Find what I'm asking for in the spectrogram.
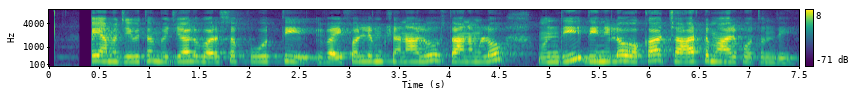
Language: Telugu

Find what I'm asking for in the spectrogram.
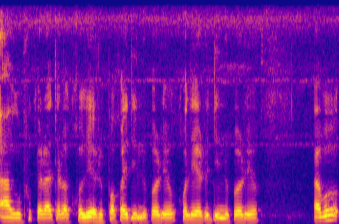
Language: Nepali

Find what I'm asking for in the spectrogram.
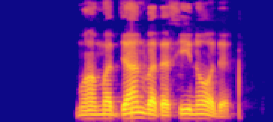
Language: Phalura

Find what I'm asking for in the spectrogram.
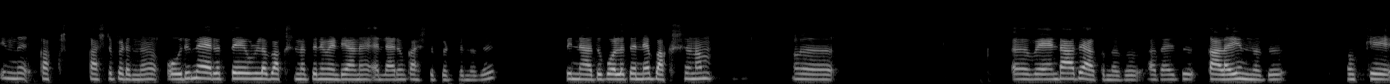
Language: Malayalam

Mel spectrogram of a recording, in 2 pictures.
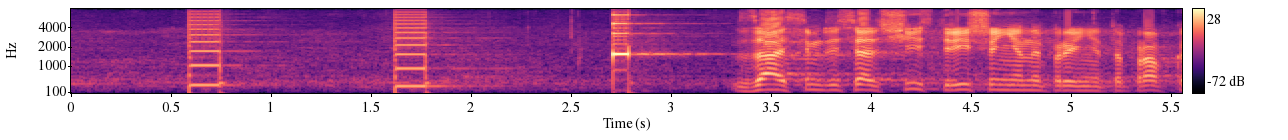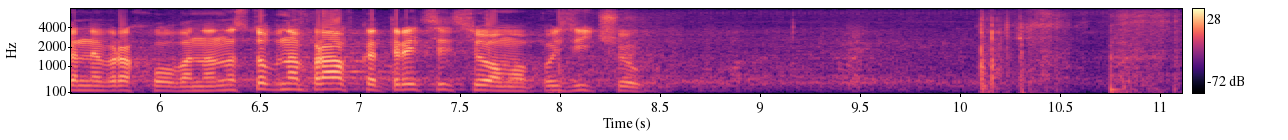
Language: Ukrainian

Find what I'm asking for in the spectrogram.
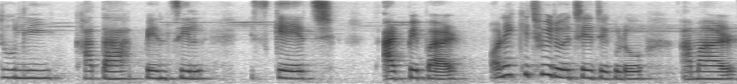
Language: Bangla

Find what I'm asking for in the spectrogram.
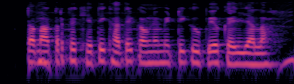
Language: Bhojpuri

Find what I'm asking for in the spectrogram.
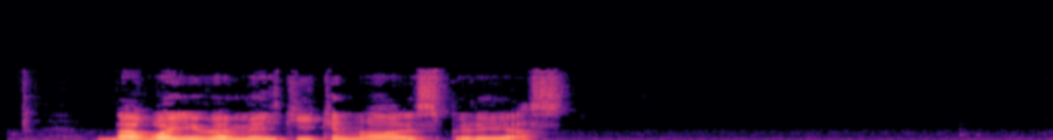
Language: Persian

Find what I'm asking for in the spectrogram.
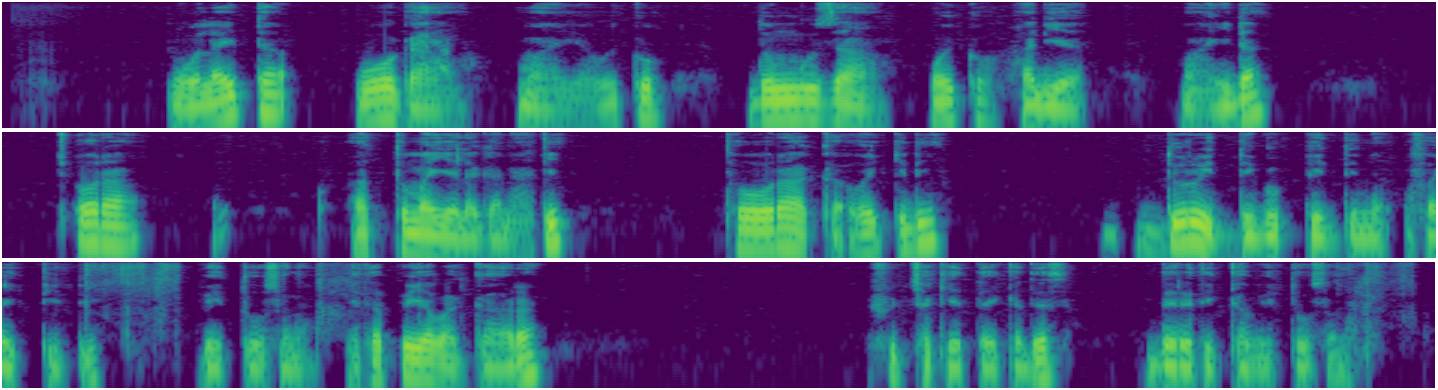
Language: Wolaytta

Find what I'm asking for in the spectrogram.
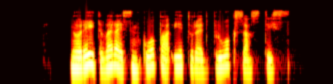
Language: Latvian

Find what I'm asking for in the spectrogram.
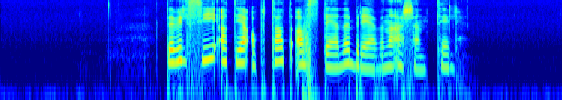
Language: Norwegian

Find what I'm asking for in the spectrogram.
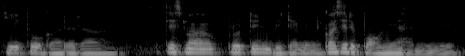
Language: Nepali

